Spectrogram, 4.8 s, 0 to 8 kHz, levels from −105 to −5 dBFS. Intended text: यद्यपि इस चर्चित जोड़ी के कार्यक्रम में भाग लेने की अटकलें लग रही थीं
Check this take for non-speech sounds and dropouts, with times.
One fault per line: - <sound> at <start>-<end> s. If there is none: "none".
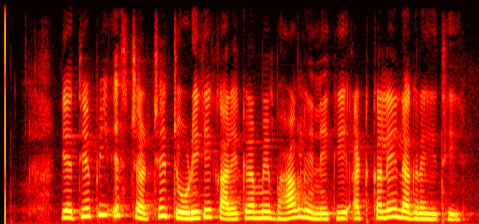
none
